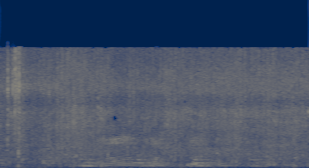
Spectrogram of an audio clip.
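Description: Water sloshes and splashes steadily around a small leaking boat taking on a lot of water at night, with a faint voice partly audible beneath the watery churn.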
